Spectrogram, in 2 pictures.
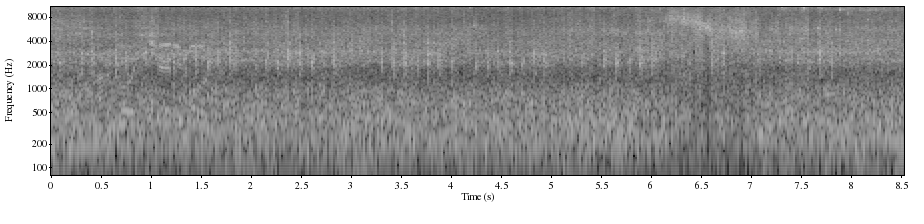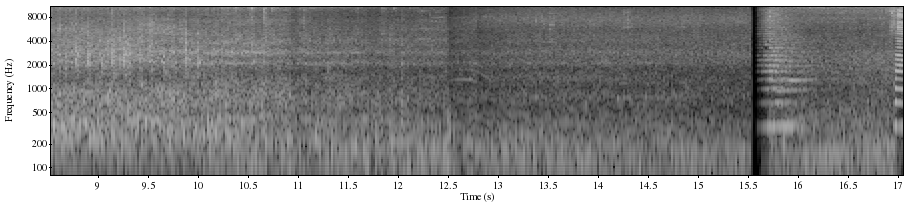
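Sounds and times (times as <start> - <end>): clatter over rail joints: 0.0 - 12.1
rumble of train wheels on rails: 0.0 - 17.0.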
